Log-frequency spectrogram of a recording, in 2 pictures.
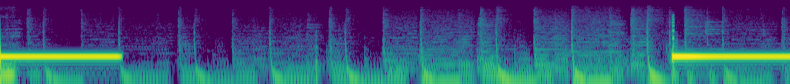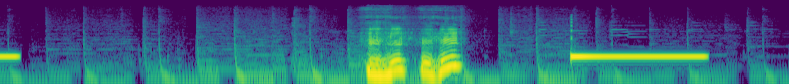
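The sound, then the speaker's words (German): An outgoing call placed from a computer by pressing the green call button; its ringback tone repeats three times, a steady one-second buzz every few seconds, clear, with a short murmured voice in one of the gaps. “Einmal lassen wir noch klingeln.”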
